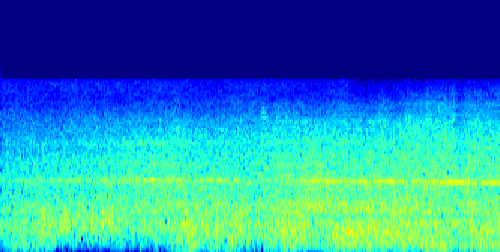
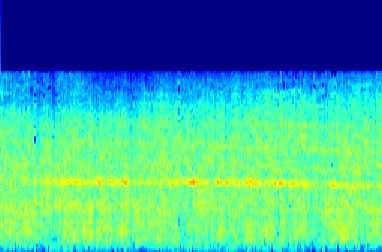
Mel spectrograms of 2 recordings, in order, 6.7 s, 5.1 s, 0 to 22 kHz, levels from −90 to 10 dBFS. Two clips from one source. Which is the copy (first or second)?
second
